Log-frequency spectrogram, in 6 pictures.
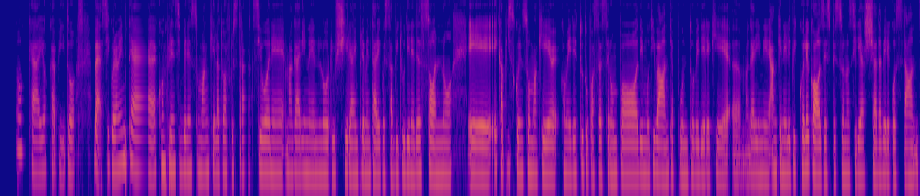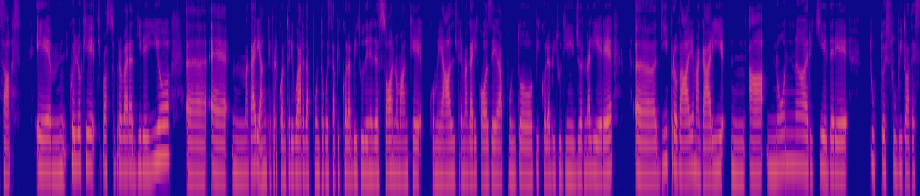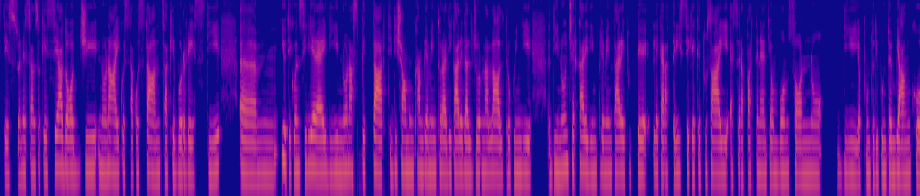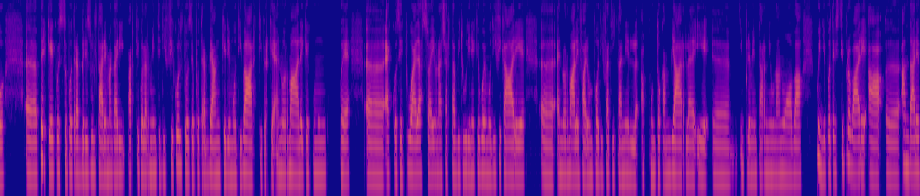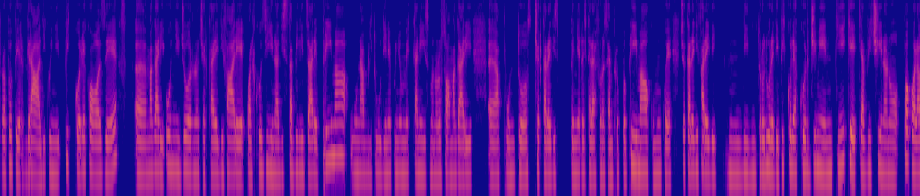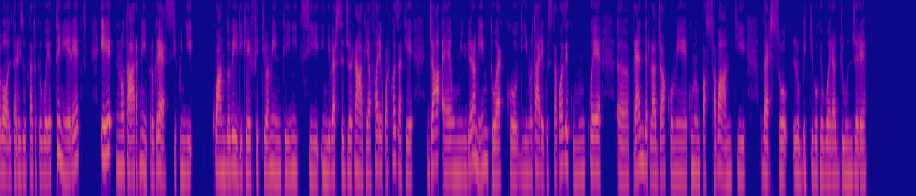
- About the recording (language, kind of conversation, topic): Italian, advice, Come posso costruire abitudini quotidiane che riflettano davvero chi sono e i miei valori?
- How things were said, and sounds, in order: "abitudini" said as "abitudii"; "proprio" said as "propio"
